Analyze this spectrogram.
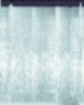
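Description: A brief burst of applause for the show's producer, hands clapping in a dense, steady patter at moderate volume, with a low hum underneath and no one speaking.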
